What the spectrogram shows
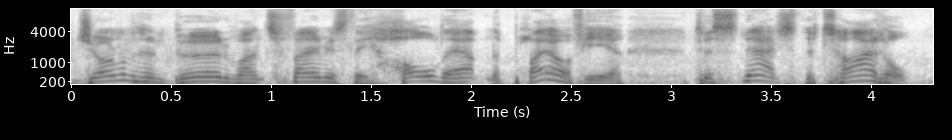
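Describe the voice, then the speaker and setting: An actor playing a measured, informative TV golf commentator in a video game. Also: male voice, high-pitched, animated, a loud crowd, rough recording. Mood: measured, admiring. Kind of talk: scripted sports commentary.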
